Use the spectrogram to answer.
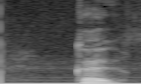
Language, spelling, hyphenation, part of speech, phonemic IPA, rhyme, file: Dutch, keu, keu, noun, /køː/, -øː, Nl-keu.ogg
- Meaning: 1. cue (for playing billiards) 2. sow 3. piglet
